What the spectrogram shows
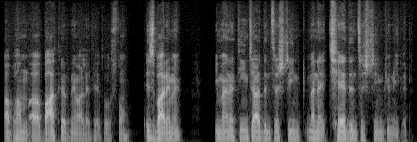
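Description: Speaking fairly fast in a steady, medium-pitched voice, a young Kolkata man jokes and swears freely during a casual livestream, slipping English phrases into his talk. The audio has no echo, and faint background music plays.

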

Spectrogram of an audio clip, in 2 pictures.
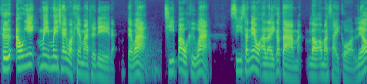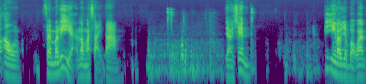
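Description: A man's voice: mid-range voice, expressive, unhurried, pauses often, a bit bright, dry recording. A man teaching online selling in a casual live-stream lesson, chatty and repetitive, full of fillers and polite particles. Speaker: online seller teaching keyword research.

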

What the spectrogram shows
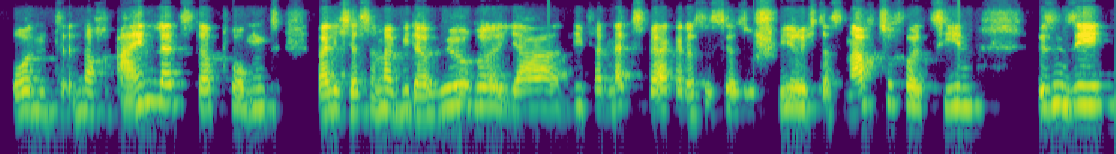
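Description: A woman's voice: fairly high pitch, creaky, darkish tone. A middle-aged woman, a ministry official, making an earnest, argumentative panel statement by phone, with many fillers and restarts. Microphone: phone line. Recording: dull lo-fi phone audio.

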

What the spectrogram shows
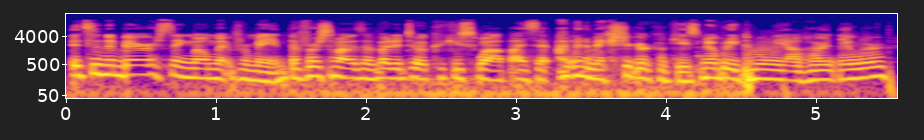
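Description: A woman's voice: lowish voice, rapid-fire. A woman in her thirties co-hosting a TV cooking segment in a studio kitchen, chatting in a bubbly way and laughing often. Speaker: TV talk show co-host. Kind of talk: casual studio chat.

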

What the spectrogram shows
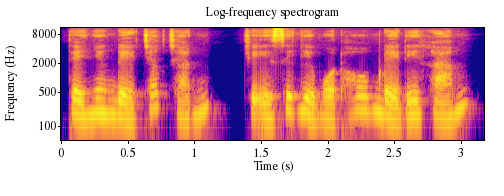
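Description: A woman's voice: lowish voice, a little slow, dark tone, breathy edge. A woman narrating a rural family audio story, reading every character's lines herself.

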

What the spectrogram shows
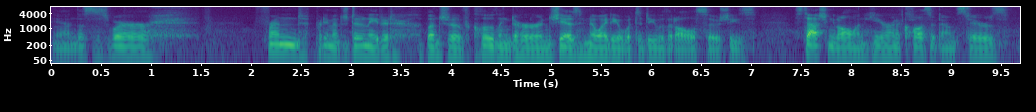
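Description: A young male vlogger films a casual, rambling tour of his family's carpeted house on a handheld camera, using lots of fillers. His very deep voice holds a steady tone at normal speed, and the camera mic's audio is noisy.

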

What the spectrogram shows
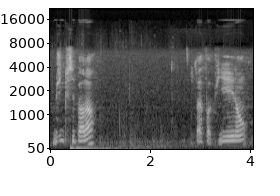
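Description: A man giving casual let's-play commentary, chatty and jumpy, reacting out loud and swearing often. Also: medium pitch, measured pace, vocal fry. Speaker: gaming video host. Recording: dull lo-fi sound with faint noise.

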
